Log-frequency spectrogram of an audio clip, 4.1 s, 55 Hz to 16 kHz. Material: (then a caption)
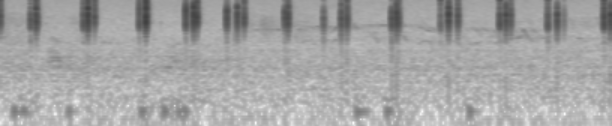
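Jasper. Long nails tap and scratch a small, solid, polished red jasper star, giving about 14 short, bright, clicky taps at an uneven pace. The taps have almost no ring, with soft scratching between them.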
